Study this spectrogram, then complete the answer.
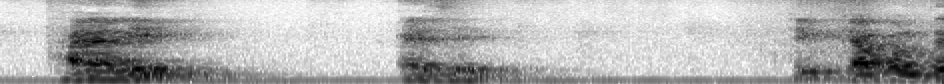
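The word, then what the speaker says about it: phthalic: तो उसको हम लोग थैलिक एसिड बोलते हैं, क्या बोलते हैं थैलिक एसिड ठीक, क्या बोलते हैं थैलिक एसिड, पी एच होता है नहीं पी टी एच होता है ठीक है थैलिक एसिड।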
